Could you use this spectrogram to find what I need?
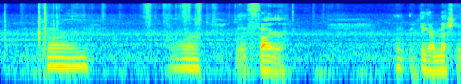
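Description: Playing cards rustle and slide against each other.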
